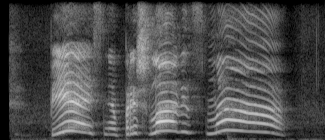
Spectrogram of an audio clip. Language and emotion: Russian, positive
